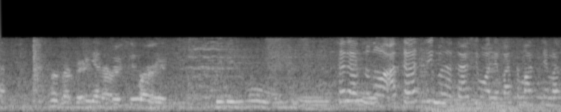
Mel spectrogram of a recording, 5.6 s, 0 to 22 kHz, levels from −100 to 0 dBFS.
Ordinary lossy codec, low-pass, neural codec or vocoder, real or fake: MP3, 48 kbps; 5.4 kHz; none; real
